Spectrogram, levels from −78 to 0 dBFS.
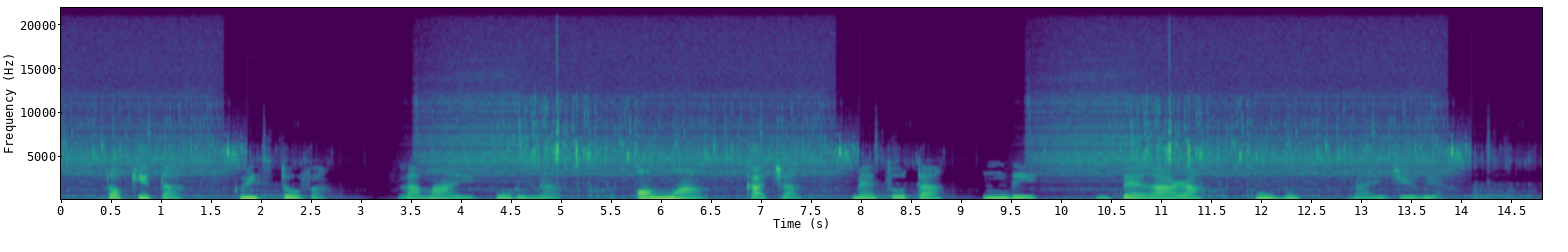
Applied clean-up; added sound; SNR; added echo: none; Water tap, faucet / Liquid; 6 dB; none.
